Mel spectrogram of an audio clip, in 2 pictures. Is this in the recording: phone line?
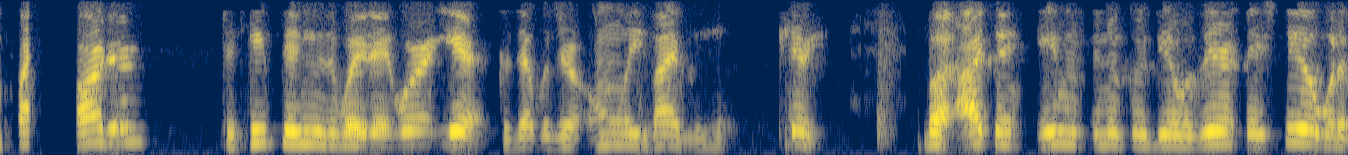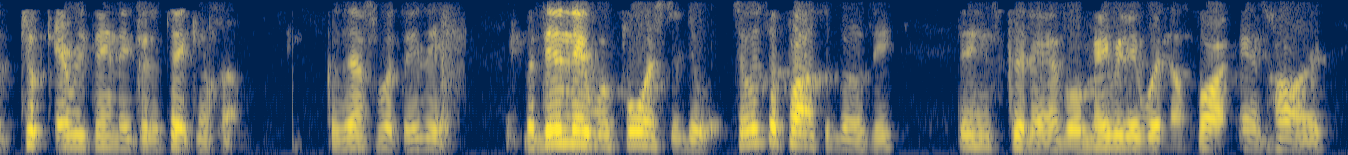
yes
